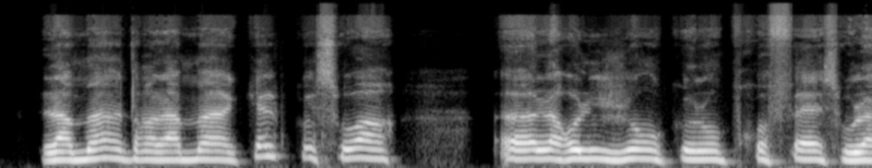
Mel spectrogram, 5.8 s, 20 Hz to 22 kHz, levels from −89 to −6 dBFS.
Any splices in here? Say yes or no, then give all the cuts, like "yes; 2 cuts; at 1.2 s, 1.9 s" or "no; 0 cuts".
no; 0 cuts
